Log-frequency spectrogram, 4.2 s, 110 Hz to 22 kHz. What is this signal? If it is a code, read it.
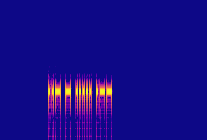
Morse code, heard as a keyed tone, about 36 wpm, 700 Hz. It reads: UT5W
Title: DXCC-100 Call Signs - 4 Characters - Repeated 2x - 35wpm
